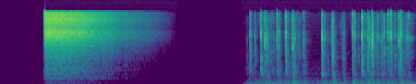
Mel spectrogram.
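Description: Sound effects for an animated end graphic: a sudden noisy hit that fades away over about a second, then, from about two and a half seconds in, a rapid run of computer-keyboard typing clicks that goes with on-screen text being typed out letter by letter.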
